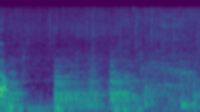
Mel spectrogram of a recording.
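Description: Frying pan sizzling softly as lavash and cheese cook, under background music with held notes.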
